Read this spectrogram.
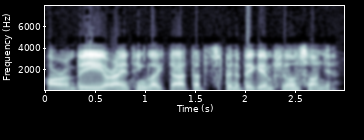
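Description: A man interviewing a musician, asking relaxed questions with brief hums in between. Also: fairly low pitch, fast, vocal fry, narrow, tinny audio.

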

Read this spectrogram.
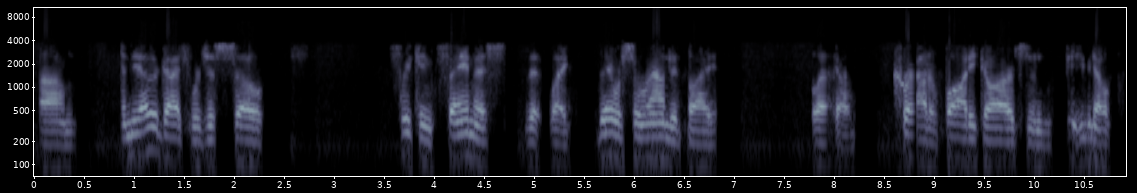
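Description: A man from Pittsburgh, a guitar-playing guest, telling rambling, animated stories with lots of fillers. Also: fairly low pitch, dry recording. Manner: rambling, animated, fillers, laughs at own jokes. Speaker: guest musician, guitar player. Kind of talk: casual storytelling interview. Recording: tinny phone-line sound, dry.

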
